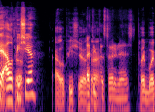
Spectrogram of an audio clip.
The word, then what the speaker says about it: alopecia: can be embarrassing how do you say alopecia alopecia that's what it is playboy p was what's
